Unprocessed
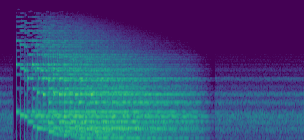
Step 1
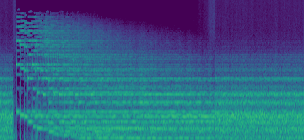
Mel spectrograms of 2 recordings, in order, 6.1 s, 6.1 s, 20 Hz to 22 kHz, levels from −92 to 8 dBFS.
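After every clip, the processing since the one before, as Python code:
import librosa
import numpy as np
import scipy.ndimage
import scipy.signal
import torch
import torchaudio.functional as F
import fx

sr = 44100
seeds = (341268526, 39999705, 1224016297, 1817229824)

y = fx.curve_eq(x, sr, hz=(130.0, 470.0, 2800.0, 7900.0), db=(0, -6, -7, 4))
y = fx.env_flatten(y, sr, amount_pct=100)
y = F.gain(torch.from_numpy(y), -3.0).numpy()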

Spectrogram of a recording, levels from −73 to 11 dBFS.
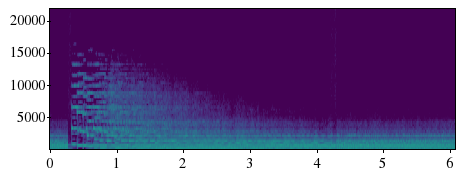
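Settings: y = fx.comb_fb(x, sr, f0_hz=150.0, decay_s=0.94, harmonics='odd', damping=0.0, mix_pct=50)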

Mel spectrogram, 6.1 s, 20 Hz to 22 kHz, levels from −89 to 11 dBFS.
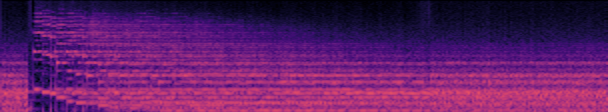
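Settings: y = fx.law_mismatch(x, sr, coded='mu')
y = y + 10.0 ** (-11.5 / 20.0) * np.pad(y, (int(1038 * sr / 1000.0), 0))[:len(y)]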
